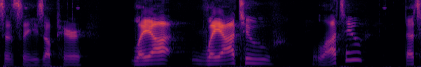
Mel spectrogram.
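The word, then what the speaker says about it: Laiatu Latu: Leatu Latu, that's how you say his name.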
